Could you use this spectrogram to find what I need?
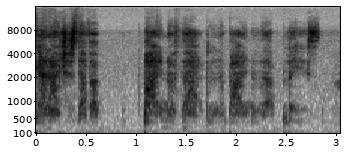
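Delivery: breathy whisper, barely voiced. Retelling placing a bar order during a gig, retelling a whispered order. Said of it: "I actually placed my order whispering".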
